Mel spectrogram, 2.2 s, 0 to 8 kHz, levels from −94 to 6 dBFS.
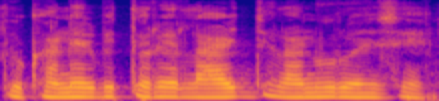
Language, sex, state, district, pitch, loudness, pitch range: Bengali, male, Assam, Hailakandi, 135 Hz, -15 LUFS, 130-140 Hz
